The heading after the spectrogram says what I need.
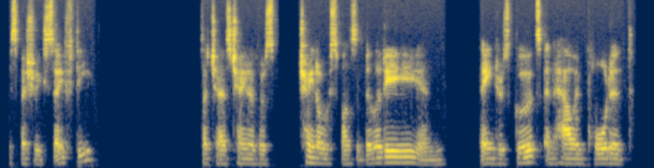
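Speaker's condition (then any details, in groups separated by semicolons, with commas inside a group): No condition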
